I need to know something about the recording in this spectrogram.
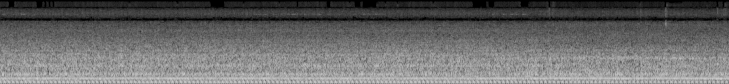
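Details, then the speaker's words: Craftsman self-propelled mower with a 6.5HP Briggs Quantum engine, a trash find with a cleaned carburetor, primed and running: steady, even drone with no surging or misfiring. Engine runs normally, but self-propulsion does not engage. "rest of it's fine so uh this is uh running and starting now"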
